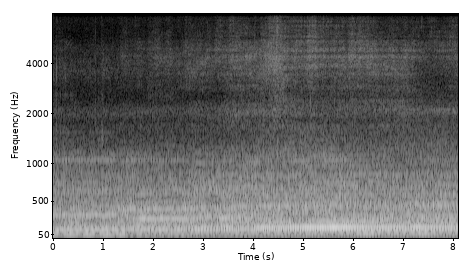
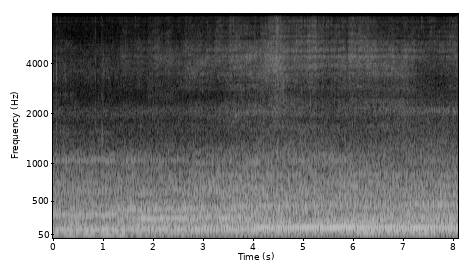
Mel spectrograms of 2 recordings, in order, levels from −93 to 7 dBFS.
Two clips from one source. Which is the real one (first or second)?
first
